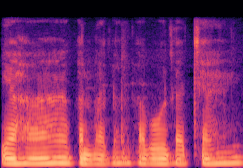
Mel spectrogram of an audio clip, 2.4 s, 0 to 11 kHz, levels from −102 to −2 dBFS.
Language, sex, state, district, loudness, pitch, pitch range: Hindi, male, Jharkhand, Sahebganj, -20 LUFS, 95 Hz, 95-105 Hz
